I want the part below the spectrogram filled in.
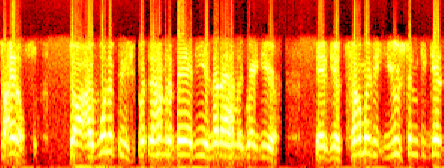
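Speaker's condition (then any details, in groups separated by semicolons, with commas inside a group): No condition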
